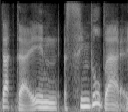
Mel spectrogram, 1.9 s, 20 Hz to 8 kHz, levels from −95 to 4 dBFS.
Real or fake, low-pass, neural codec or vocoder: fake; 7.2 kHz; codec, 16 kHz, 0.5 kbps, FunCodec, trained on Chinese and English, 25 frames a second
